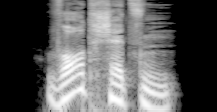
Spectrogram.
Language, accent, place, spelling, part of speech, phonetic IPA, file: German, Germany, Berlin, Wortschätzen, noun, [ˈvɔʁtˌʃɛt͡sn̩], De-Wortschätzen.ogg
- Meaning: dative plural of Wortschatz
